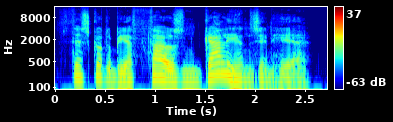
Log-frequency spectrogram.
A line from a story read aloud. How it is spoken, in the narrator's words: said George weakly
